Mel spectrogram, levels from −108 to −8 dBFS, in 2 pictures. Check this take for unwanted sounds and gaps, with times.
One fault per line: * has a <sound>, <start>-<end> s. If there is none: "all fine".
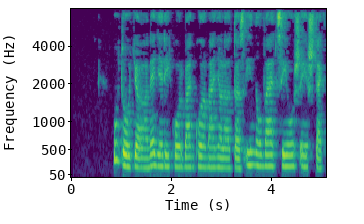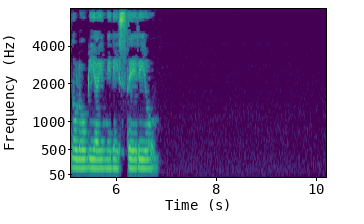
all fine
